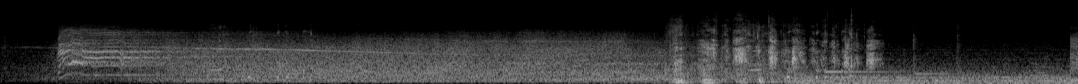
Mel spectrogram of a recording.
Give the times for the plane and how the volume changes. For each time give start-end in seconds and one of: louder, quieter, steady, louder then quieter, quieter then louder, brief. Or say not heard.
0.0-10.7 steady.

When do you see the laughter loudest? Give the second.
8 s.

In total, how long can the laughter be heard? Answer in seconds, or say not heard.
2 s.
